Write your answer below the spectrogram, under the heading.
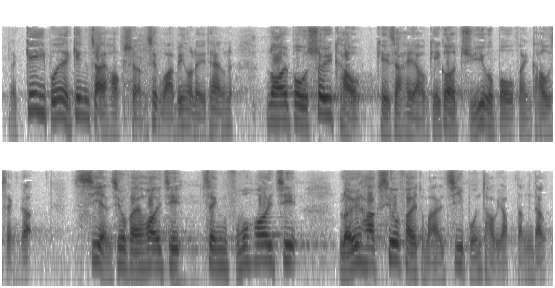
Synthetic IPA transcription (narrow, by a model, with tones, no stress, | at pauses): na̰ː˨˩ke˥jpuː˨˥nkɐ˨kɪ˥ŋt͡sɐ˧jɦɔː˨k̚sœ̰ː˨˩ŋsɪ˥k̚wa̰ː˨˩pe˨˥jŋɔː˨˧te˨jt̪ʰɛː˥ŋlɛː˥nɔː˨jpo˨˧wsɵ˥ɥkʰɐ̰˨˩wkʰe˨˩jsɐ˨t̚hɐ˨jɐ̰˨˩wke˨˥jkɔː˧t͡ʃyː˨˥ji˨˧wkɐ˧po˨wfɐ˨nkʰɐ˧wsɪ̰˨˩ŋkɐ˧ | siː˥jɐ˨˩nsiː˥wfɐ˧jɦɔː˥jt͡siː˨˥t͡sɪ˧ŋfuː˨˥ɦɔː˥jt͡siː˥lɵ˨˧ɥɦaː˧k̚siː˥wfɐ˧jt̪ʰʊ˨˩ŋmaː˨˩jt͡siː˥puː˨˥nt̪ʰɐ˨˩wjɐ˨p̚t̪ɐ˨˥ŋt̪ɐ˨˥ŋ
